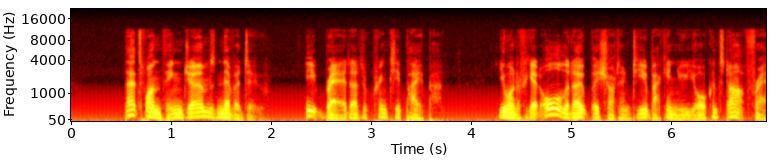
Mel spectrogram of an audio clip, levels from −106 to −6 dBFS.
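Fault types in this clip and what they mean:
Video or display buzz: running the whole length of this speech clip is a steady buzz at 75 Hz, the field rate of a display refreshing 75 times a second, with a harsh hash riding above it. Interference from a screen or its video cable has coupled into the audio path, so the picture's scanning rhythm turns into sound. It sits roughly 30 dB below the speech.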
